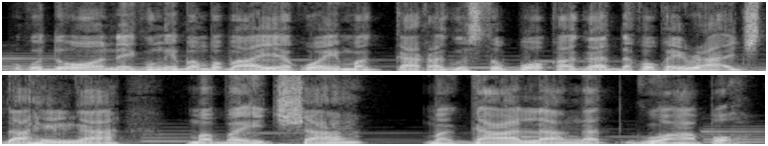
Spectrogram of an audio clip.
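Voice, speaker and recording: A man reads a listener's confession letter aloud in the first person, as in classic radio drama. His voice is mid-pitched and confiding. Soft music sits faintly behind him. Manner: confiding, storytelling. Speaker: narrator reading a listener's letter. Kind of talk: scripted radio narration.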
